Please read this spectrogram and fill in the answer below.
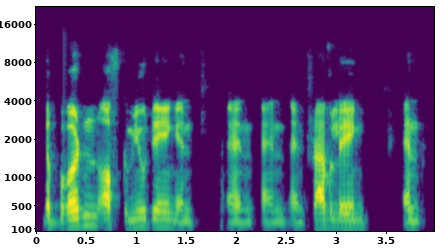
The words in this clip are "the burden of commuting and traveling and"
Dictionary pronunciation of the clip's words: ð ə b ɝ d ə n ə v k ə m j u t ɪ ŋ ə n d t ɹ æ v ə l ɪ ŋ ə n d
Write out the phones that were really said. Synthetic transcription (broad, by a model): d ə b ɝ d ə n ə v k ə m j u t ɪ ŋ ə n d t ɹ æ v ə l ɪ ŋ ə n d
